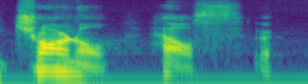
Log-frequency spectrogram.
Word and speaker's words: charnel: I'm sorry, my wife corrected me on how to pronounce that. It would be charnel house.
